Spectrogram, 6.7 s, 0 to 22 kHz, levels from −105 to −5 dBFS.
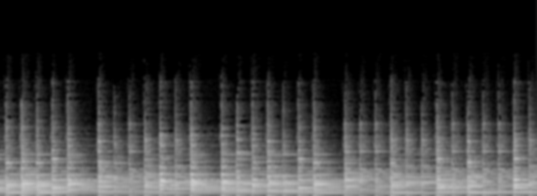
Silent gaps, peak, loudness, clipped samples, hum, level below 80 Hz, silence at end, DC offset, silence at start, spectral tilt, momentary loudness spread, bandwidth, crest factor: none; -8 dBFS; -25 LUFS; under 0.1%; none; -48 dBFS; 0 s; under 0.1%; 0 s; -1.5 dB/octave; 6 LU; 13.5 kHz; 18 dB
